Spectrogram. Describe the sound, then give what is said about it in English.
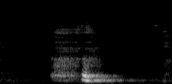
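A person yawning produces a single drawn-out voiced yawn of under a second, starting breathy and swelling into a stronger throaty middle before trailing off, alone against quiet. “I'm so sorry guys, I'm just yawning up a storm up over here”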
